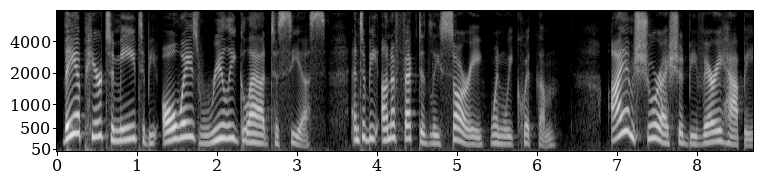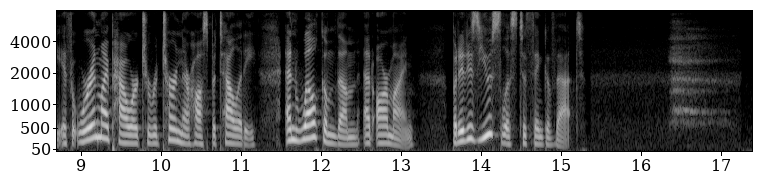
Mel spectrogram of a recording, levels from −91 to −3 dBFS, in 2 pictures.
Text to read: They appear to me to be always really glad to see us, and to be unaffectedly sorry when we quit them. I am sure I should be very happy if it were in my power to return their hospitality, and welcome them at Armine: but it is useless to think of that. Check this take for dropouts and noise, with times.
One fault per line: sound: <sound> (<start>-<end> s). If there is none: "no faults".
sound: sigh (16.3-17.2 s)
